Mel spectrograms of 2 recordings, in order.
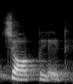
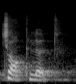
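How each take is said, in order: First: The last syllable sounds like 'late'. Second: The last syllable sounds like 'lut'. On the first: The speaker calls it wrong. "लेकिन चॉकलेट इसकी गलत pronunciation है" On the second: The speaker calls it right. "पहले हम बोलेंगे चौक, आगे लट बोलेंगे, लेट नहीं बोलेंगे"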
